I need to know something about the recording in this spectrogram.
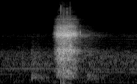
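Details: A single sharp, hissing sneeze with a brief in-breath before it, from a person said to have an allergy; sneezing.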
